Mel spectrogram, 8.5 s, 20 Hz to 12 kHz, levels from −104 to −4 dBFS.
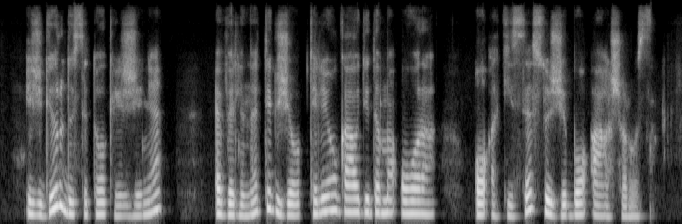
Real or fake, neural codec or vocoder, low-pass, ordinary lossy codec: fake; autoencoder, 48 kHz, 128 numbers a frame, DAC-VAE, trained on Japanese speech; 10.8 kHz; Opus, 32 kbps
